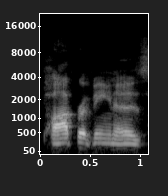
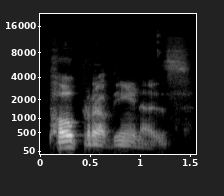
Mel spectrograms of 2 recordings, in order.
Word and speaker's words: Popravinas: in their name, but it could be pronounced Popravinas or Popravinas, but the way it was initially described to me was Popravinas.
